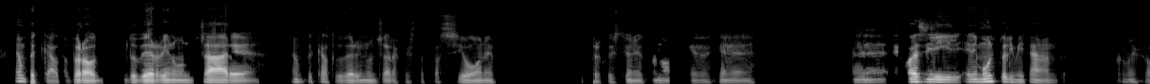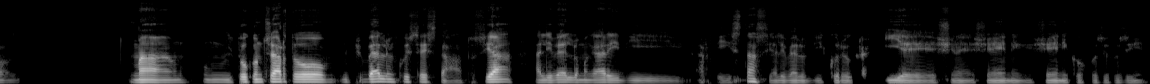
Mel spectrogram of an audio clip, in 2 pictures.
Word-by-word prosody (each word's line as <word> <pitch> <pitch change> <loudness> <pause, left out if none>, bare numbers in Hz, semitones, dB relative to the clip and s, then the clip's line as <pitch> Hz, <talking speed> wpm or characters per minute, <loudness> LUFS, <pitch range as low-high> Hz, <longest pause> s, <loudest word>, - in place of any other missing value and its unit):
È - - -3
un 145 - 0
peccato 90 0 -5
però, 95 0 +6 0.2
dover 100 -1 +4
rinunciare 100 -1 +4 0.2
è - - -34
un 105 - -10
peccato 110 -4 -12
dover 95 0 -3
rinunciare 95 0 -7
a - - -20
questa - - -27
passione, 95 -2 -6 0.9
per - - -12
questioni 95 -3 -11
economiche, 95 0 -14
perché, 95 -1 -13 1.0
ehm, 105 0 -9
è - - -15
quasi 115 -3 +4
ed 115 - -6
è 115 - +1
molto 135 +1 +3
limitante 100 -3 -5 0.5
come 105 -1 -19
cosa. 95 -2 -19 1.2
Ma, 105 -1 +3 0.3
un 110 -1 -11
il 100 - -12
tuo 115 +2 +2
concerto 115 -2 +4
il 110 -1 -17
più 110 - -23
bello 125 +1 +2
in 115 - -6
cui 115 0 -9
sei 110 0 -6
stato? 85 -4 -17
Sia 115 -1 +3 0.2
a 100 - -12
livello, 105 +1 -4
magari, 100 -1 -6
di 90 -3 -16
artista, 90 +11 -9
sia 90 -5 -18
a - - -13
livello 90 -1 -11
di 85 +1 -21
coreografie, 90 -1 -9
scene 85 +1 -14
sceni 90 -1 -12
scenico, 90 -2 -12
cose 85 0 -21
così. 85 0 -20
100 Hz, 145 wpm, -24 LUFS, 90-110 Hz, 1.2 s, però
